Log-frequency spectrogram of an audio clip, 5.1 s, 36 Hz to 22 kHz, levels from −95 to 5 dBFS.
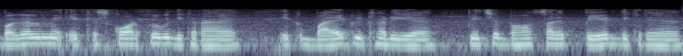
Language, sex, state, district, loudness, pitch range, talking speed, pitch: Hindi, male, Arunachal Pradesh, Lower Dibang Valley, -17 LUFS, 125-140 Hz, 210 wpm, 130 Hz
